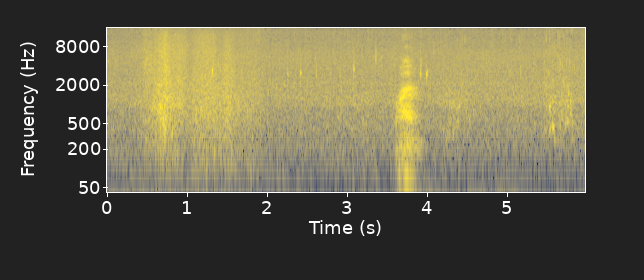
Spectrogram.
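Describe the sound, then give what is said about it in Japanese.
Rain falls steadily in a soft, even hiss that fills the background, broken by a couple of brief, slightly louder sounds. “雨の中で一人ぼっちは、寂しいよね。”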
